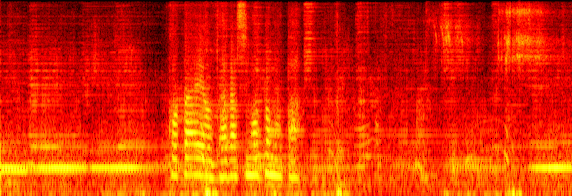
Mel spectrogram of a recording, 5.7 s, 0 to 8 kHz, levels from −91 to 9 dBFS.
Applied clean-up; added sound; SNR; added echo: neural separator model SepFormer DNS4.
